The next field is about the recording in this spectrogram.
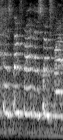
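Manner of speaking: very high, gushing squeal.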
